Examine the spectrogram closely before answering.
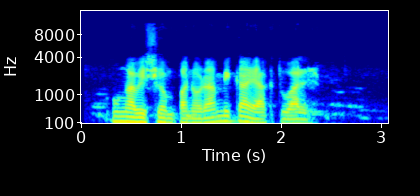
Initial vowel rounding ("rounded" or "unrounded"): rounded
